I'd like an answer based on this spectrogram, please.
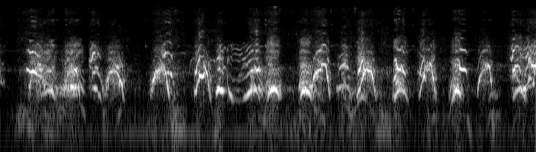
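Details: Jagdterriers, two young dogs facing their first raccoon, with an older dog showing them how; sharp high yelping barks come in quick bursts, roughly two or three per second, with brief pauses between runs.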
